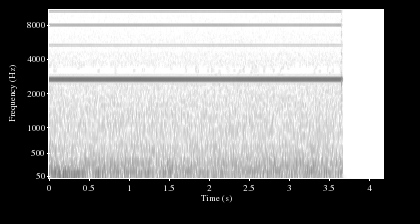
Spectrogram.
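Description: A multimeter gives a continuity tone on a repaired circuit board track: one steady, high, thin beep held for over three seconds, then cut off abruptly.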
